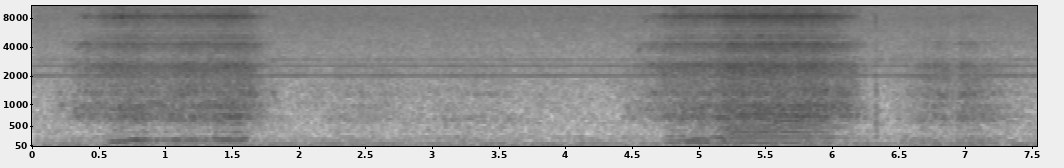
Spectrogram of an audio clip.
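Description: Two loud, rumbling snores on breathing in, about four seconds apart, with a steady hum in the background. Ordinary sleep snoring.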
